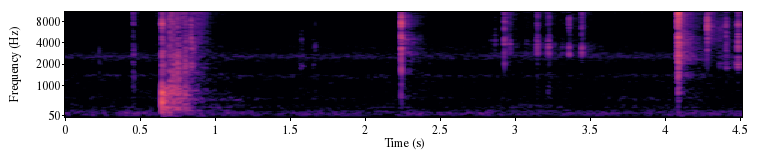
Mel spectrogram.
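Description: A solid oval green and blue soap bar with an embossed logo, held in the palm, has pieces carved off it by a metal blade. Sharp, bright scraping cuts stand out against near silence: a loud one near the start with a short trailing shave, another in the middle, and a cluster of small crisp ticks before a final strong cut with light flicks after it.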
